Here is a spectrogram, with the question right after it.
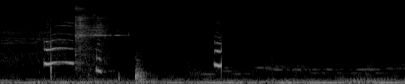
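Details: Kittens at play with their mother and two siblings: two brief, high mews about two seconds apart, with a soft scuffle between them over a constant low hum.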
